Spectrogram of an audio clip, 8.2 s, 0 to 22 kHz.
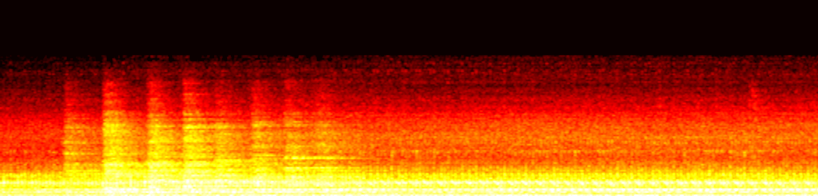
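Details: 2016/17 Toyota Hilux diesel after steering box replacement, fluid change and bleeding, for a prior leak and steering noise: steady idle with even clatter and no steering pump whine; power steering healthy.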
